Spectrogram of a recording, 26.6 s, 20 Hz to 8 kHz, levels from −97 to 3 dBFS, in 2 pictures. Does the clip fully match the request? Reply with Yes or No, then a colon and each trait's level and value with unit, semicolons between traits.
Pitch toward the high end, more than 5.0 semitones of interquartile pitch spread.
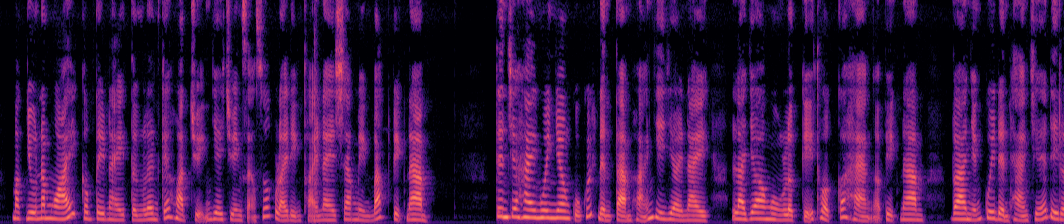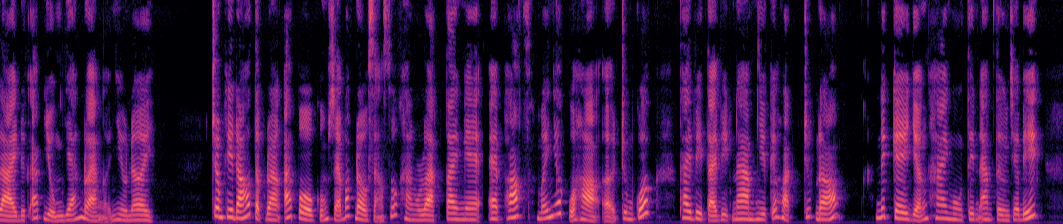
Yes: high, 210 Hz; wide, 5.6 semitones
